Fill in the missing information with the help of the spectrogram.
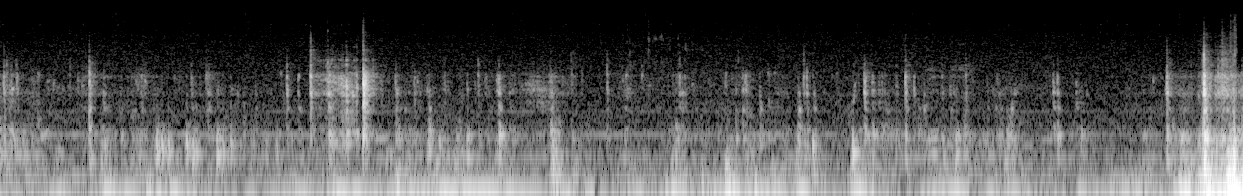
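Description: Sea water slapping and lapping against a paddle ski's hull, with scattered small ticks and knocks and a louder rush near the end.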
